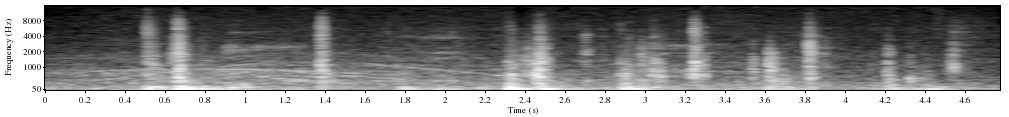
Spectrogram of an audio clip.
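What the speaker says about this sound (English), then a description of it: "So I can close up all of my doors." A Tesla's doors closing under app control: a series of motor whirs and thuds from the car, with several separate close mechanical bursts spread over a few seconds.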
